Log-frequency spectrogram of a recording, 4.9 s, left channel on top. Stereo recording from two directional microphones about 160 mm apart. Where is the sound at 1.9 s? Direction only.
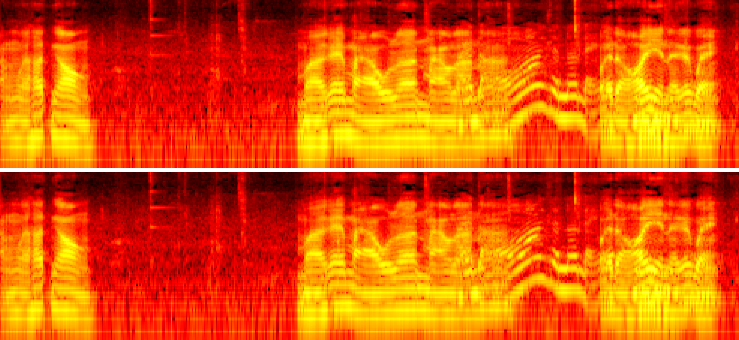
Centre (ahead or behind); by 4.0 s 20° right (ahead or behind).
